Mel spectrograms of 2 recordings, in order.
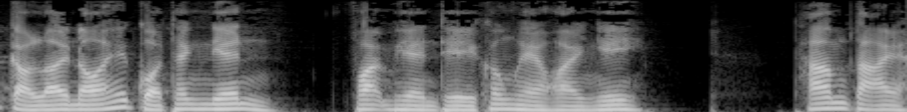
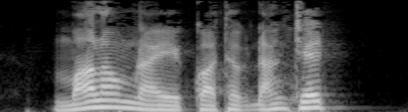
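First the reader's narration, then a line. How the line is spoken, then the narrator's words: Angry, stern. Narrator (Vietnamese): Nghe thanh niên khóc lóc kể lể thì Phạm Hiền lập tức nổi giận, nghiêm nghị nói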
